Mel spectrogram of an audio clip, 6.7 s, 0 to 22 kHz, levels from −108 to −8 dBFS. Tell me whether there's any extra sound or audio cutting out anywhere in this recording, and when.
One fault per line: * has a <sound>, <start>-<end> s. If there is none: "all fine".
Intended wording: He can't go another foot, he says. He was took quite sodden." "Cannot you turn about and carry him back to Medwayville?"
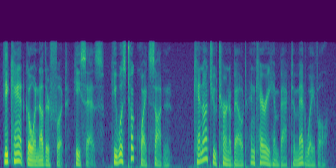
all fine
